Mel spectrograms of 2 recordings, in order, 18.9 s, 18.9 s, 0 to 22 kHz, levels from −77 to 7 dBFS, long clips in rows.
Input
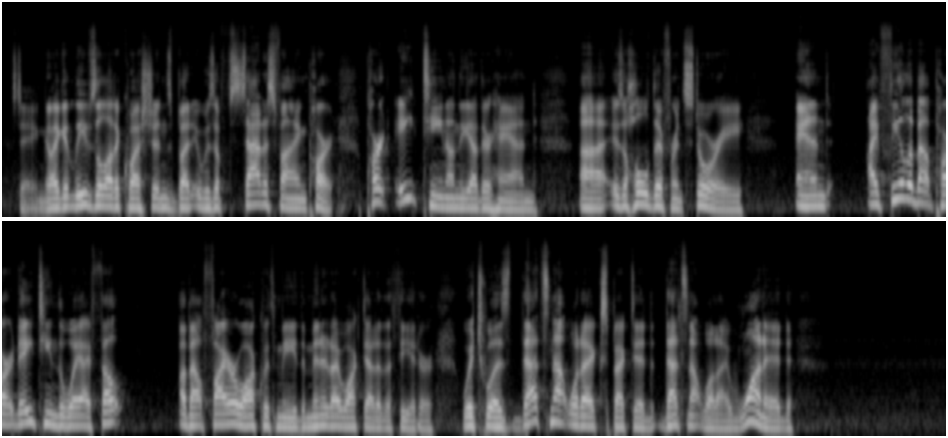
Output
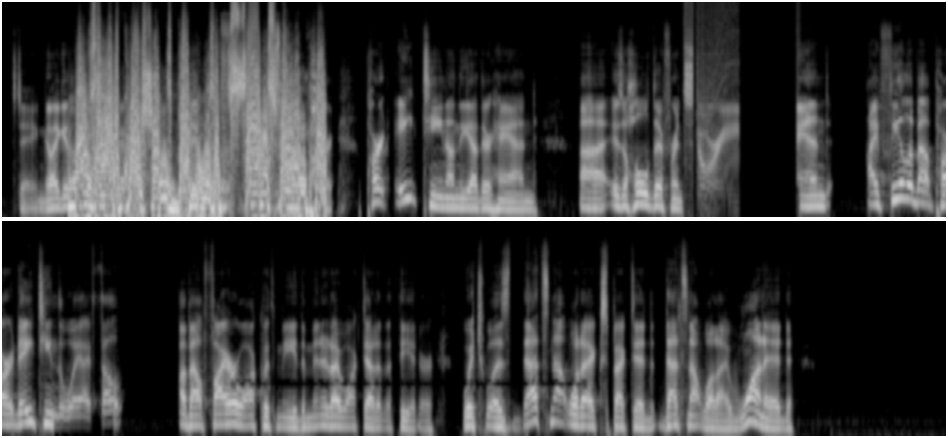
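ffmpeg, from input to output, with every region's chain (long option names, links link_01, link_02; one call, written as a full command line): ffmpeg -i in.wav -filter_complex "[0:a]asettb=1/sr,asplit=3[link_01][link_02][link_03];[link_01]atrim=end=0.674[link_04];[link_02]atrim=start=0.67:end=3.25,asetpts=PTS-STARTPTS,afade=type=in:duration=0.004:curve=qsin,afade=type=out:start_time=2.576:duration=0.004:curve=qsin,lowshelf=frequency=260:gain=6.5,aeval=exprs='0.447*sin(PI/2*10*val(0)/0.447)':channel_layout=same[link_05];[link_03]atrim=start=3.246[link_06];[link_04][link_05]acrossfade=duration=0.004:curve1=hsin:curve2=qsin[link_07];[link_07][link_06]acrossfade=duration=0.004:curve1=qsin:curve2=hsin,asettb=1/sr,asplit=3[link_08][link_09][link_10];[link_08]atrim=end=6.824[link_11];[link_09]atrim=start=6.82:end=7.99,asetpts=PTS-STARTPTS,afade=type=in:duration=0.004:curve=qsin,afade=type=out:start_time=1.166:duration=0.004:curve=qsin,highpass=frequency=930:width=0.5412,highpass=frequency=930:width=1.3066,highshelf=frequency=9400:gain=7,aeval=exprs='val(0)*gte(abs(val(0)),0.0168)':channel_layout=same[link_12];[link_10]atrim=start=7.986[link_13];[link_11][link_12]acrossfade=duration=0.004:curve1=hsin:curve2=qsin[link_14];[link_14][link_13]acrossfade=duration=0.004:curve1=qsin:curve2=hsin,asettb=1/sr,asplit=3[link_15][link_16][link_17];[link_15]atrim=end=9.964[link_18];[link_16]atrim=start=9.96:end=10.57,asetpts=PTS-STARTPTS,afade=type=in:duration=0.004:curve=qsin,afade=type=out:start_time=0.606:duration=0.004:curve=qsin,highpass=frequency=320:width=0.5412,highpass=frequency=320:width=1.3066,equalizer=frequency=5800:width_type=o:width=0.25:gain=11.5,acompressor=threshold=-32dB:ratio=3:attack=3.2:release=140:knee=1:detection=peak[link_19];[link_17]atrim=start=10.566[link_20];[link_18][link_19]acrossfade=duration=0.004:curve1=hsin:curve2=qsin[link_21];[link_21][link_20]acrossfade=duration=0.004:curve1=qsin:curve2=hsin,asettb=1/sr,asplit=3[link_22][link_23][link_24];[link_22]atrim=end=11.734[link_25];[link_23]atrim=start=11.73:end=15.31,asetpts=PTS-STARTPTS,afade=type=in:duration=0.004:curve=qsin,afade=type=out:start_time=3.576:duration=0.004:curve=qsin,tremolo=f=2.9:d=0.68,asuperstop=centerf=960:order=20:qfactor=4.4[link_26];[link_24]atrim=start=15.306[link_27];[link_25][link_26]acrossfade=duration=0.004:curve1=hsin:curve2=qsin[link_28];[link_28][link_27]acrossfade=duration=0.004:curve1=qsin:curve2=hsin,equalizer=frequency=1400:width_type=o:width=2:gain=3,alimiter=limit=-14dB:level=0:latency=1:release=18,anlmdn=0.0398,volume=6.5dB" out.wav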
